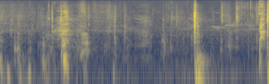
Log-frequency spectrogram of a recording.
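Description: People getting out of a car, with a few sharp car-door thunks and clunks amid rustling and movement noise, one heavier slam standing out near the end.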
